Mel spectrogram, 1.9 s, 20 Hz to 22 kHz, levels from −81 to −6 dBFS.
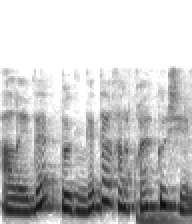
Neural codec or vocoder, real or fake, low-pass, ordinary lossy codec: none; real; 7.2 kHz; none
